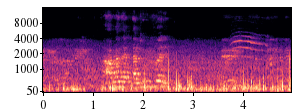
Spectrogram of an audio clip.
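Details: Pet cat Chitu meowing: a drawn-out, wavering meow mid-clip, then several higher, arched meows near the end. A steady background hum and a person speaking Tamil are also heard.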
